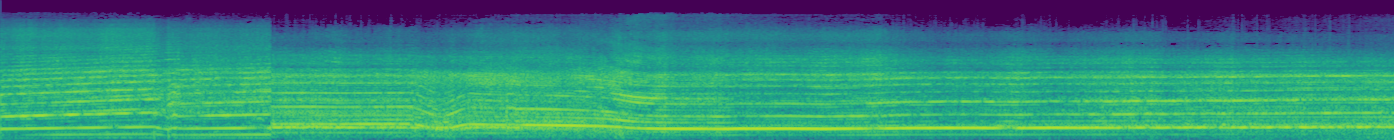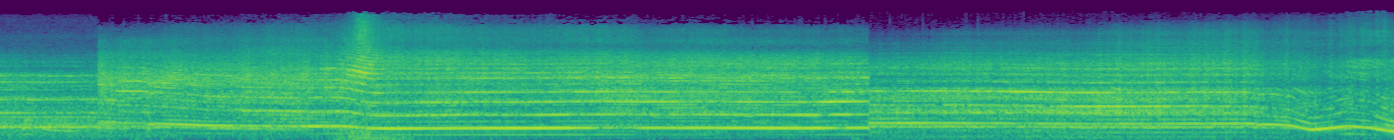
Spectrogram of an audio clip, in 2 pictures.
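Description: A racing car engine screams at high revs and roars past close by, its pitch dropping as it goes.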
